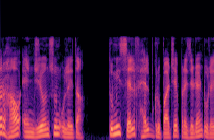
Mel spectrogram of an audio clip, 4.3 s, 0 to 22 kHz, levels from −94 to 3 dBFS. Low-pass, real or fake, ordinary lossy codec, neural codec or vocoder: 7.2 kHz; real; none; none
